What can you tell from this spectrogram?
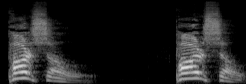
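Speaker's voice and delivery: Partial with a loud puff of air on the P; Partial, P pushed out hard with air; aspirated P. Shown as a demonstration. Teacher drilling the P in Partial for students. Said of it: "ولازم ال P هنا تنطقها".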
